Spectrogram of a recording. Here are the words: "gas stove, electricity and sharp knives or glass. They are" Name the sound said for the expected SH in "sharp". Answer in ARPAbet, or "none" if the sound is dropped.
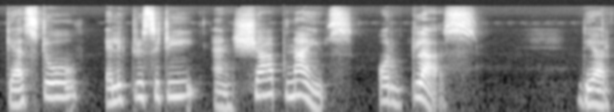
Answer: SH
